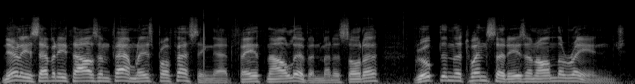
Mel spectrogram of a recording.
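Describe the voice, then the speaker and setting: A man reading scripted 1950s radio documentary narration in a formal, measured announcer style. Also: medium pitch, very animated, fairly bright tone.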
